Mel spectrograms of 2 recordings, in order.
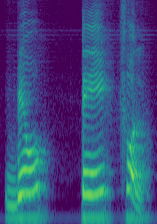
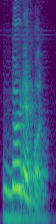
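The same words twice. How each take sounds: First: beautiful slowly broken into view, टी, फुल; syllable by syllable. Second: Said in the usual way. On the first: Shown as a demonstration. (Beautiful को धीरे-धीरे तीन हिस्सों में, ब्यू-टी-फुल) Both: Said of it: "तीन syllable हो गए".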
